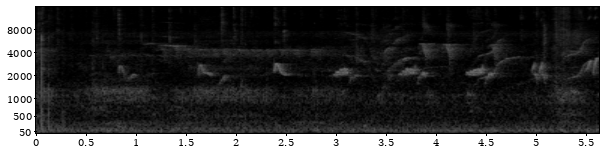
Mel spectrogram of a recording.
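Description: Small birds chirping in a quick run of short, high notes. The run begins about a second and a half in and gets busier near the end, over faint steady outdoor background noise.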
